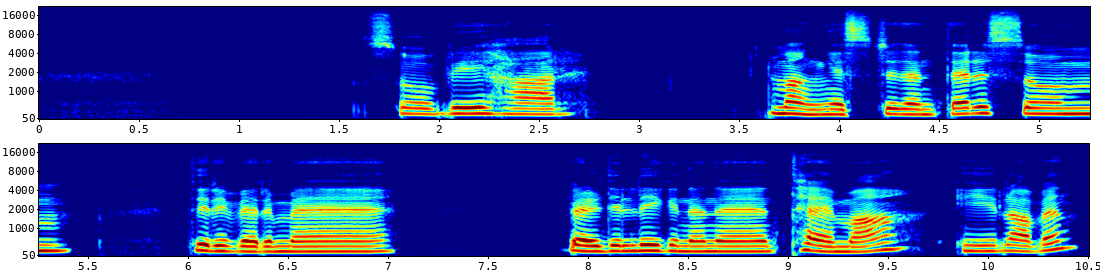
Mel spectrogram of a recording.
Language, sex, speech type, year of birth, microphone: Norwegian, female, spontaneous, 1989, Shure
